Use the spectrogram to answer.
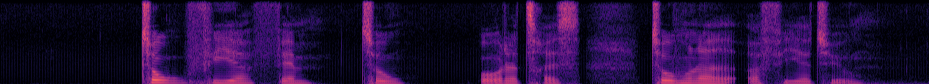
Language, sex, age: Danish, female, 18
